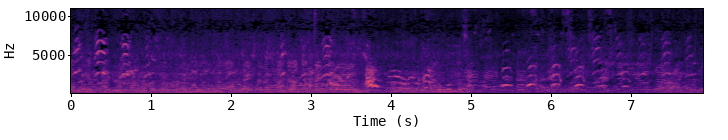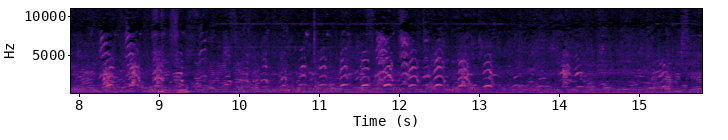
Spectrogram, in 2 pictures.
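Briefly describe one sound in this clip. A crowd of men chatters nearby.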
